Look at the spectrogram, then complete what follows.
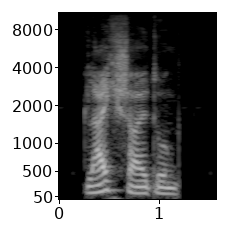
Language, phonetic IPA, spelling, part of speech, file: German, [ˈɡlaɪ̯çˌʃaltʊŋ], Gleichschaltung, noun, De-Gleichschaltung.ogg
